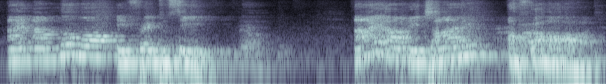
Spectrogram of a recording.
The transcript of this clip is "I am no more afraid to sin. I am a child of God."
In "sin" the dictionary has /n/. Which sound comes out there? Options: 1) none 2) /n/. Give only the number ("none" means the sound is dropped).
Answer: 1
